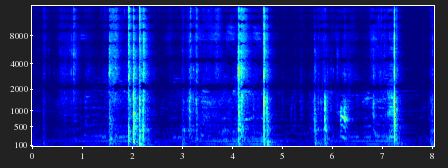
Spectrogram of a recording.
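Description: A few sharp knocks and taps of a plastic water bottle being handled and set down on a kitchen countertop, spread out with quiet gaps between them.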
